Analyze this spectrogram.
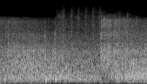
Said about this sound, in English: Gunfire in the Yemeni city of Aden causes panic on the streets after Houthi rebel forces and their allies seized the nearby airport.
